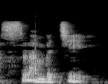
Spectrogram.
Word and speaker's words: Schlumberger: Ini cara bacanya juga bermacam-macam ya. Ada Schlumberger, ada Schlumberger, ada Schlumberger. Oke. Tapi dari bahasa Perancisnya dibaca Schlumberger.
